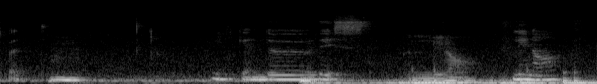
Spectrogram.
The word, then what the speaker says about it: lina: Lina.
